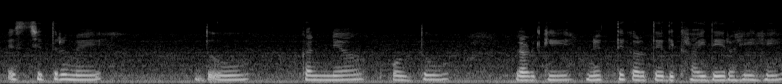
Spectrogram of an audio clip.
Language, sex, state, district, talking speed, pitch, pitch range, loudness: Hindi, female, Uttar Pradesh, Deoria, 105 wpm, 205 Hz, 195-215 Hz, -24 LUFS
